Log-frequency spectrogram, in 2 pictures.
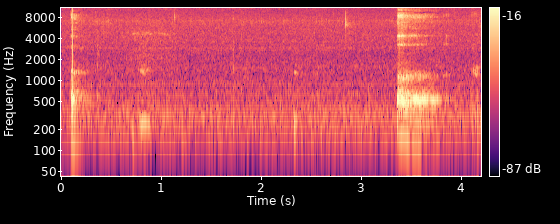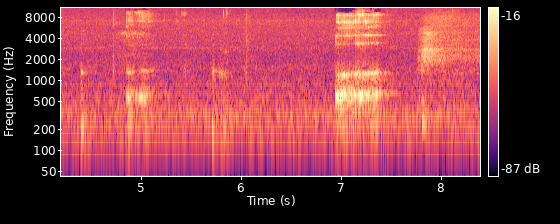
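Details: Burping recorded on a day of repeated burping: several burps, two louder and longer among smaller ones, with faint background room noise.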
